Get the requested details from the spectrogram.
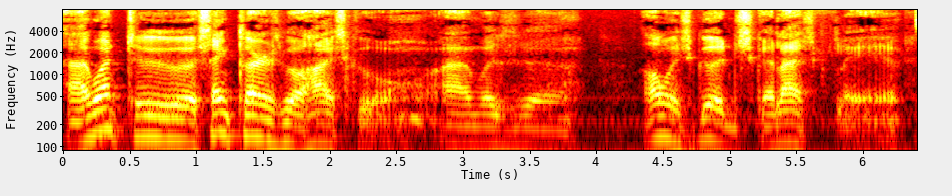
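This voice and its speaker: Speaking at a fairly slow pace, a man has a US Midwestern accent. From Ohio, US Midwest. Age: 80s+. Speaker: war veteran. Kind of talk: personal testimony interview. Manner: halting, with frequent fillers.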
